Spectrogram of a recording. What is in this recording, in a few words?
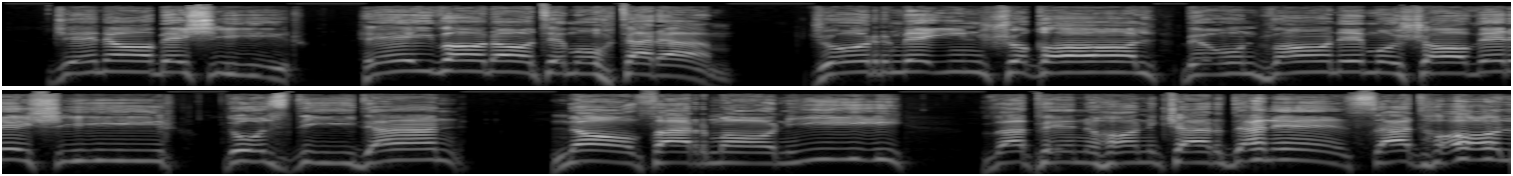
dub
